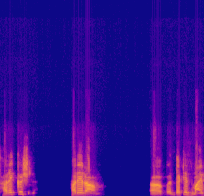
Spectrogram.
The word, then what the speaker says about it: Krishna: It's Krishna. Yes, That is my definitely. submission, sir. Definitely, pronunciation do matter.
